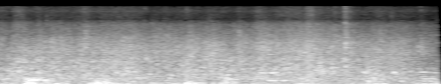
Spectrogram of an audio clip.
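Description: Indistinct background noise of people in a workshop: faint voices in the distance, with rustling and low knocks throughout.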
